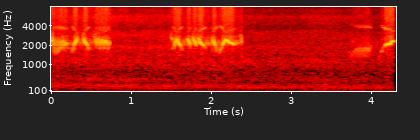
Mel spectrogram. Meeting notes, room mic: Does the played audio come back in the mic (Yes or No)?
No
